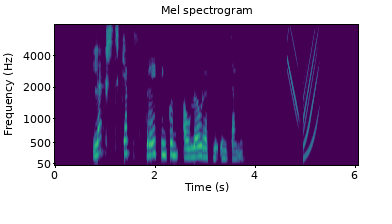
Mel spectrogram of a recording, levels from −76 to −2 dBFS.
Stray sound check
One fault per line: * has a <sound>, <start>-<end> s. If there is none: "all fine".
* has a chirp, 4.6-5.3 s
